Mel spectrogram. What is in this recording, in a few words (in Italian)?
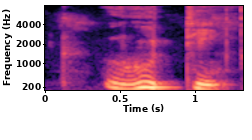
"gutti", calabrese; cucinacalabrese; glossario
